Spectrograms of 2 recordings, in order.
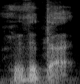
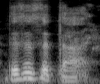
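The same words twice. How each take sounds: First: Soft unvoiced whisper, to himself. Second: Said in the usual way. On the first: Real, not acted. Art teacher whispering while drawing the leg. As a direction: murmur the label under his breath as he draws. Drawing lesson, repeating a label.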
